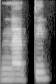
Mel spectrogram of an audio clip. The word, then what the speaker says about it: native: Native, not native. Native. Remember again the phonemes. How do you pronounce the A over there?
